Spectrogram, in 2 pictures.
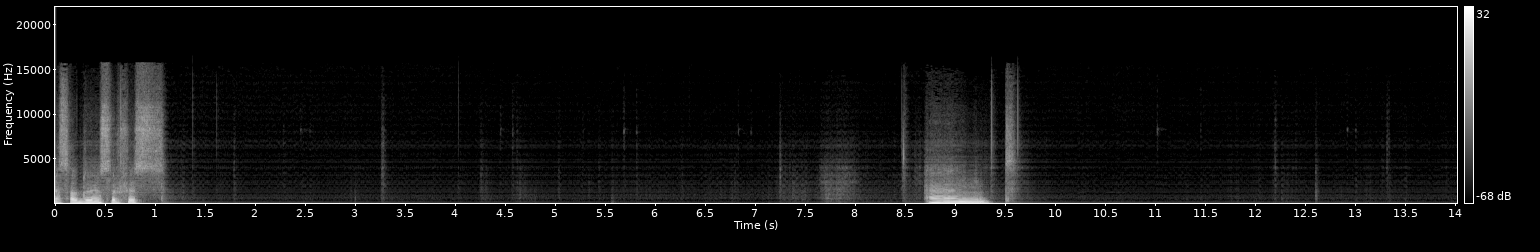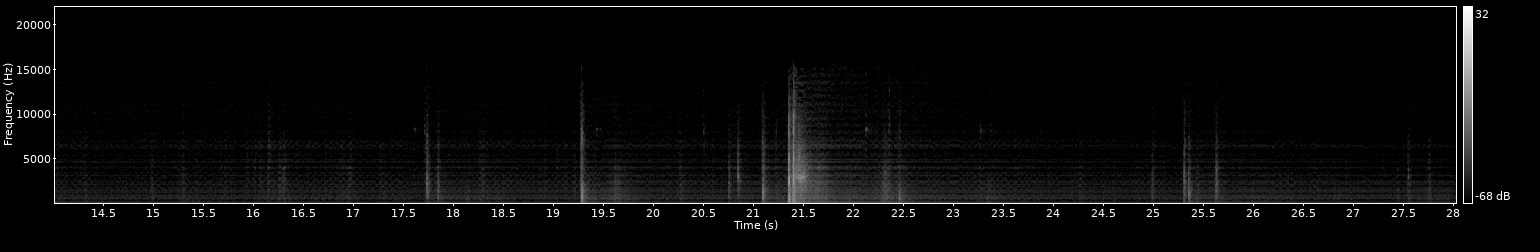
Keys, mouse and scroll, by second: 1.4 Tab, 1.8 Tab, 2.3 ctrl+r, 4.4 click, 5.0 ctrl+r, 6.8 click, 7.2 Tab, 8.3 Tab, 9.7 Tab, 10.5 Tab, 11.0 middle click, 11.7-12.3 scroll up 1, 12.3 scroll up 1, 12.6 ctrl+r, 17.6 shift+click, 18.2 Tab, 18.2-19.1 scroll down 2, 19.2 alt+a, 19.4-20.5 alt+middle drag, 21.1 KP_7, 22.1 alt+shift+middle drag, 23.3 click, 25.0 g, 25.3 x.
